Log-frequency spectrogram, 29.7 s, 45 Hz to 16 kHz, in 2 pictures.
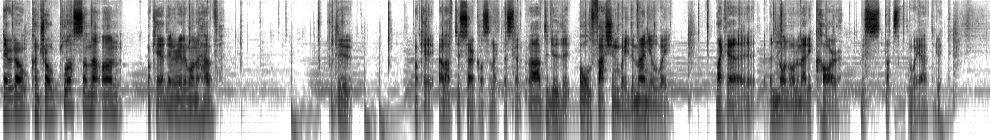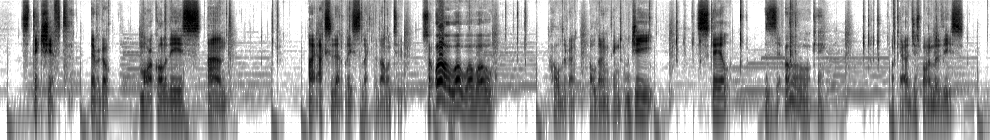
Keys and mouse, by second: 0.6 ctrl+KP_Add, 1.8 middle click, 2.5 ctrl+z, 2.8 middle click, 3.9 alt+shift+click, 4.8 ctrl+z, 5.9 shift+click, 6.3 c, 8.6 click, 8.9 middle click, 11.7 middle click, 11.7 c, 12.1 c, 18.8 middle click, 19.6 c, 22.6 middle click, 23.8 g, 24.7 a, 24.9 s, 27.5 a, 27.6 a, 27.8 b, 28.6 g.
